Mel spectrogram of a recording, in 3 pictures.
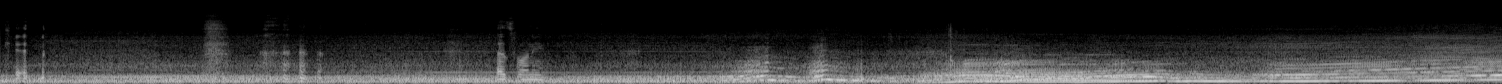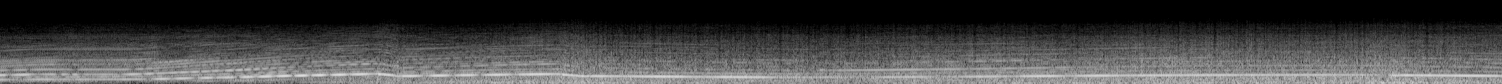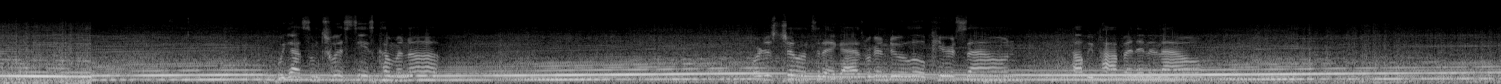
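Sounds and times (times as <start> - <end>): motorcycle engine revving: 0.0 - 45.0
wind noise on microphone: 18.5 - 31.0, 39.8 - 45.0.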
